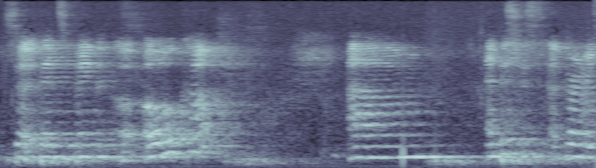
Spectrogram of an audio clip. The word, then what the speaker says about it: Ooko: And it's a challenge to pronounce his surname because you have to pronounce two O's at the beginning. So that's been Oko.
